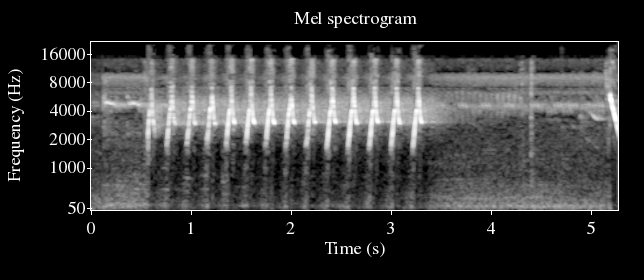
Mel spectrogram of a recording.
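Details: Bar-winged prinia of the ciblek semi type in gacor ngebren singing style, a lure and tutor for other ciblek: a rapid series of about twelve sharp rising-then-falling chirps, evenly spaced, then a quiet pause with one faint note at the end.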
